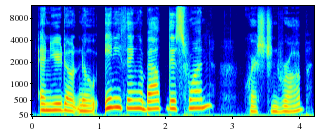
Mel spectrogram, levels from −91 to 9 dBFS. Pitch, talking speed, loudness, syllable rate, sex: 210 Hz, 140 wpm, -17 LUFS, 4.8 syllables/s, female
